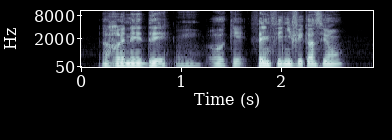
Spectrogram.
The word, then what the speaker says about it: Renedé: Alors, moi, j'ai mal prononcé ton nom de famille. Oui, c'est Souleymane Renedé. Renedé.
